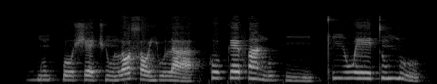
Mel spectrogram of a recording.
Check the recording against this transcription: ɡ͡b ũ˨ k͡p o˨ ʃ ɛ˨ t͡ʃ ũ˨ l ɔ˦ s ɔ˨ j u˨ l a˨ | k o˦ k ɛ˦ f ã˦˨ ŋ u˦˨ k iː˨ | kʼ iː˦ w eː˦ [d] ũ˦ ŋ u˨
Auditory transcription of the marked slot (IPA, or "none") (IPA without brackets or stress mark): t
